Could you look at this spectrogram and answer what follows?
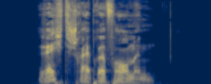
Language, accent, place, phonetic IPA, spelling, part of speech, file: German, Germany, Berlin, [ˈʁɛçtʃʁaɪ̯pʁeˌfɔʁmən], Rechtschreibreformen, noun, De-Rechtschreibreformen.ogg
- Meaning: plural of Rechtschreibreform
